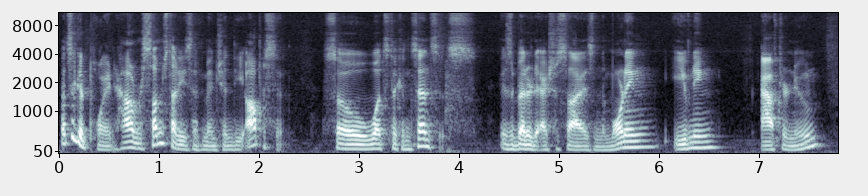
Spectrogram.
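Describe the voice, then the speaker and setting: A man's voice: on the low side, big pitch swings, brisk. A man playing several versions of himself in a scripted, conversational debate, arguing back and forth with himself. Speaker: host of an explainer sketch.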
